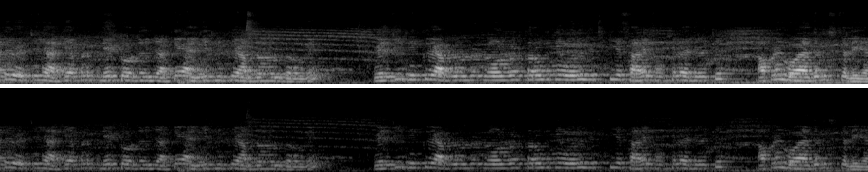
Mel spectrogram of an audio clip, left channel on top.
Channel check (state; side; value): quieter; right; 11.1 dB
